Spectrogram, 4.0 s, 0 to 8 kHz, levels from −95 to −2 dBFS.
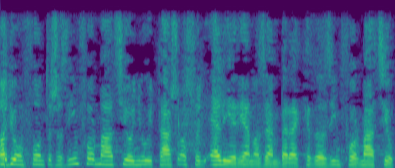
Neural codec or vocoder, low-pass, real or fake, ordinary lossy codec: vocoder, 44.1 kHz, 128 mel bands every 512 samples, BigVGAN v2; 7.2 kHz; fake; none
